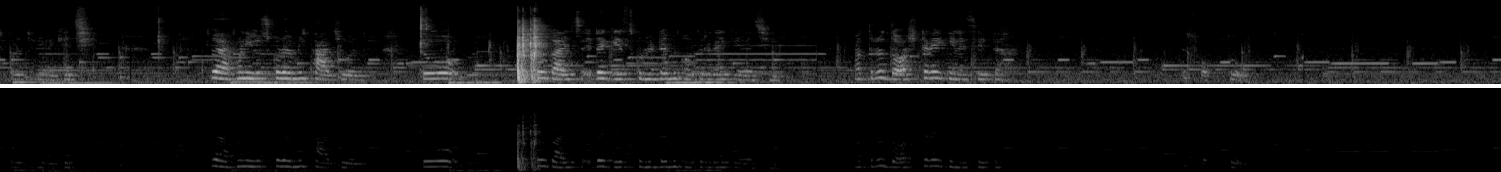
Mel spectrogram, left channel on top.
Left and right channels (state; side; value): quieter; right; 27.7 dB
